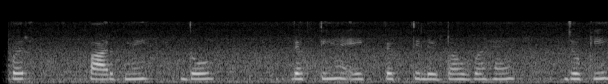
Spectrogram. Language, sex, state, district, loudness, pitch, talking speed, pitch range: Hindi, female, Uttar Pradesh, Budaun, -24 LUFS, 250 Hz, 130 wpm, 245-260 Hz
